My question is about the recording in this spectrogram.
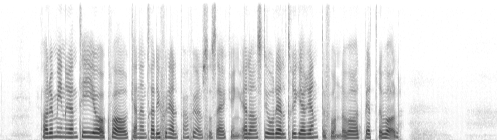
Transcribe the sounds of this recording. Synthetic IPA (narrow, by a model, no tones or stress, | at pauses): haɖɛmɪnd̪ɾəɛnt̪ʰiːəoːɾkʰvɑːɾkʰanɛnt̪ʰɾad̪ɪɧʊnɛlːpʰanɧuːnsfœʂɛːkɾɪ̰ŋʔɛ̰lːəɾɛnst̪uːɖeːlt̪ʰɾʏɡːaɾɛnt̪əfɔ̰nd̪ə̰ɾvɑːɾaɛt̪̚bɛt̪ɾəvɑ̰ːl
